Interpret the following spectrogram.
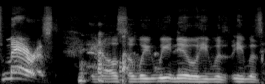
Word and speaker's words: Marist: It's not Marist, it's Marist.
